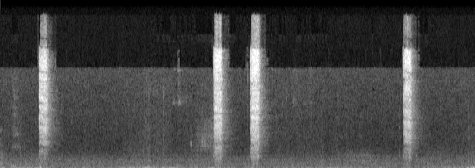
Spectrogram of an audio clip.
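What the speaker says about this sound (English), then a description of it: "So let me just give these a quick spritz." Four quick, sharp hissing spritzes from a can of cooking spray, two close together in the middle, over a faint steady background hiss.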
